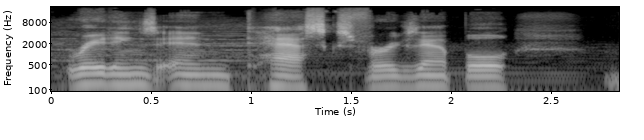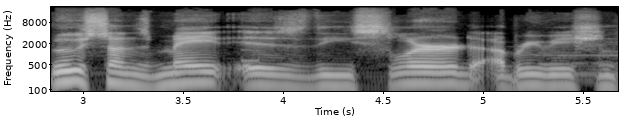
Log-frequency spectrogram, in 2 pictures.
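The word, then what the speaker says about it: boatswain: In postw World War II films and TV, it was common to have correct pronunciation of rank ratings and tasks. For example, Boson's mate is the slurred abbreviation term for deck handling sailors, short for boat swings, but pronounced bosons.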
